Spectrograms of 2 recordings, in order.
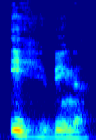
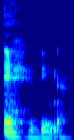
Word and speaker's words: ihdina: Remember, we said I, a sharp downward pronunciation rather than e. And we gave an example of ihdina instead of ehdina in Surah Al-Fatiha.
